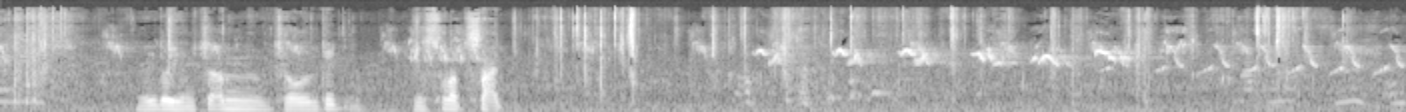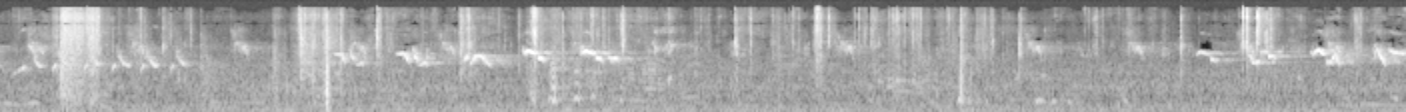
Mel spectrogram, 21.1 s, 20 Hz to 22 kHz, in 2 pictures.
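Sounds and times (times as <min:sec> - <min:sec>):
small birds chirping: 0:00.0 - 0:21.0
shells cracking as peeled by hand: 0:03.8 - 0:09.8, 0:12.8 - 0:21.0.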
